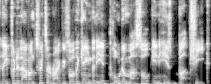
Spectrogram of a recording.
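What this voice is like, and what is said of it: British accent. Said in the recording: “I'm British, so I have to say arse as opposed to ass ... That's just an accent thing.”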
